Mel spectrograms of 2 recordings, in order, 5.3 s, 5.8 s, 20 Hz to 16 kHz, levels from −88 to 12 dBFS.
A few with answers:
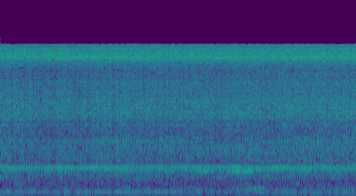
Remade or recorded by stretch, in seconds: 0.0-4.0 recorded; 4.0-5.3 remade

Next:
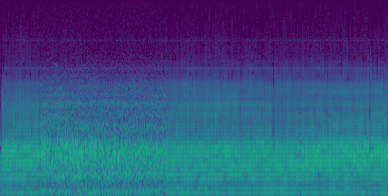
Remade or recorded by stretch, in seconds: 0.0-0.6 remade; 0.6-2.5 recorded; 2.5-5.8 remade

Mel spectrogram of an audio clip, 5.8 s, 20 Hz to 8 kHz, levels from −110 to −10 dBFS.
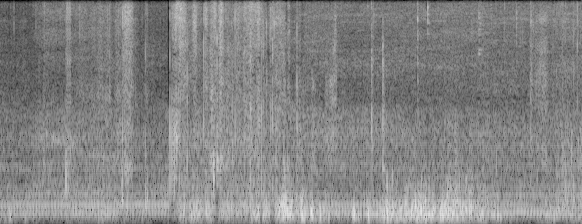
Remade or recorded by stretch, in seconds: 0.0-5.8 recorded

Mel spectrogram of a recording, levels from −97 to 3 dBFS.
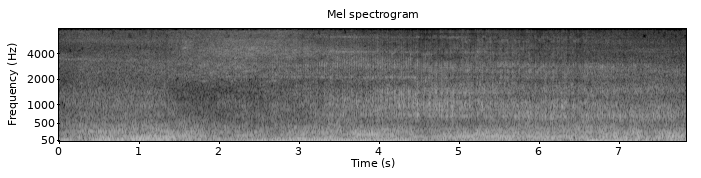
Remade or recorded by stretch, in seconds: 0.0-4.5 recorded; 4.5-6.6 remade; 6.6-7.8 recorded

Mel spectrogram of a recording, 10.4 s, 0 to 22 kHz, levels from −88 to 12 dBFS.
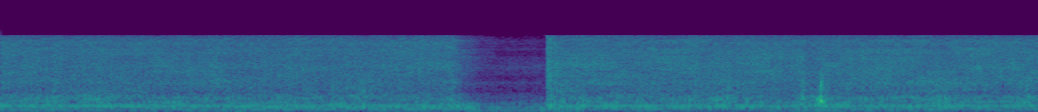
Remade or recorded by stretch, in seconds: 0.0-10.4 remade

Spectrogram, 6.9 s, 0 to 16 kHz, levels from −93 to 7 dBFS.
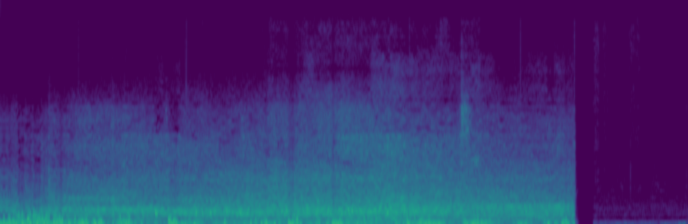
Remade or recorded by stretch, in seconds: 0.0-2.2 recorded; 2.2-4.9 remade; 4.9-6.9 recorded

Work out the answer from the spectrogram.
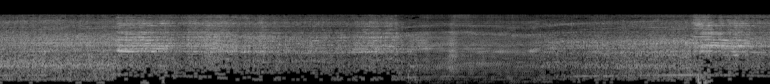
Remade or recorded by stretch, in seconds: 0.0-4.2 recorded; 4.2-5.4 remade; 5.4-7.7 recorded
